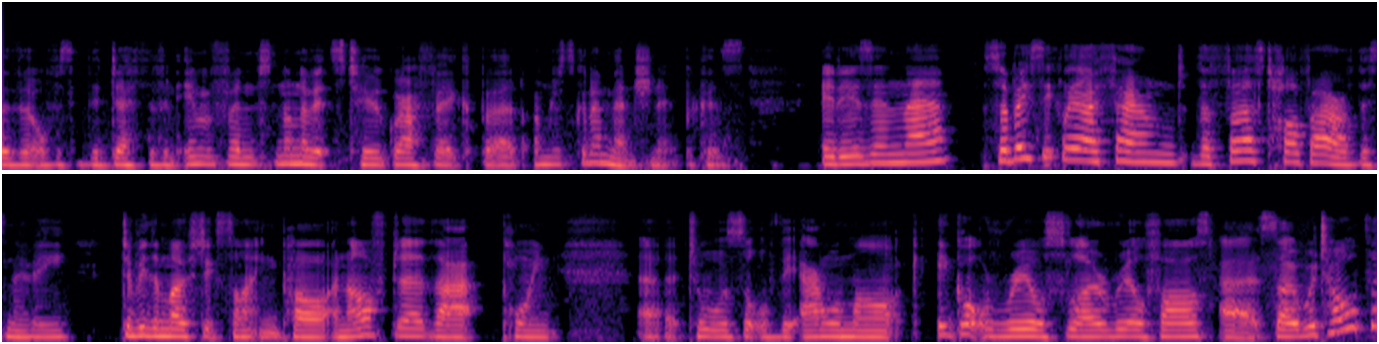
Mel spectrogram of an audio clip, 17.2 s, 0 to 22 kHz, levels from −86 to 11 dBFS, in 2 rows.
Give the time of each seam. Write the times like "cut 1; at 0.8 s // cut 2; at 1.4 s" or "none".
cut 1; at 16.2 s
